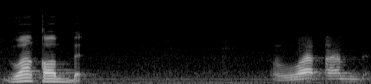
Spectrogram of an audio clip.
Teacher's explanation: ب رو سعی کنید یک مقداری در مخرج می‌لرزه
